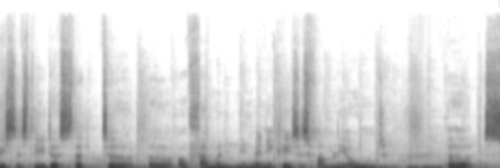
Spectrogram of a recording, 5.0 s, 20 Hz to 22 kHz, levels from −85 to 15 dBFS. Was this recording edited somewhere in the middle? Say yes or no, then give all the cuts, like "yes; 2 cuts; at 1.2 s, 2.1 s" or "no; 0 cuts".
no; 0 cuts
